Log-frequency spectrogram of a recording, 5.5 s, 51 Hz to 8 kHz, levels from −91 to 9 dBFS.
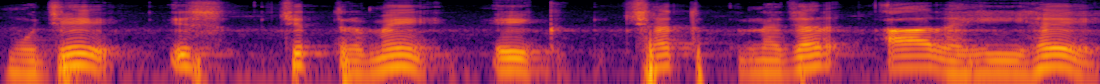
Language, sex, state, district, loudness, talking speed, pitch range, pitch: Hindi, male, Madhya Pradesh, Dhar, -19 LUFS, 110 wpm, 105-140 Hz, 115 Hz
